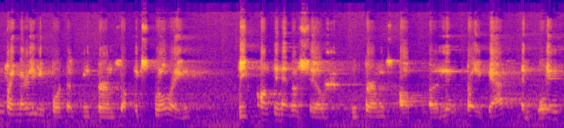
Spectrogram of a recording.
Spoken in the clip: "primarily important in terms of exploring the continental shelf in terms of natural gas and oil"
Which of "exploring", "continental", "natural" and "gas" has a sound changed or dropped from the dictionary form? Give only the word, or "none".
natural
